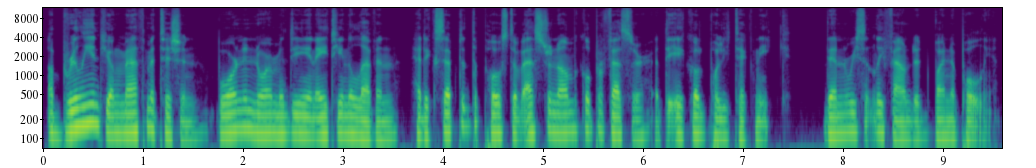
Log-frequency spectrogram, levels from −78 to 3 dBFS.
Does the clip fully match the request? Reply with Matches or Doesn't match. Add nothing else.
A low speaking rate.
Doesn't match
